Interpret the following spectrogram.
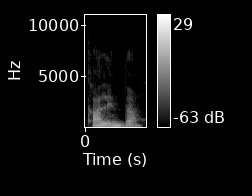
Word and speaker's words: calendar: Okay, what about calendar? Calendar has three syllables. Okay, now three syllable words that three syllable words that are nouns are also stressed on the first level.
